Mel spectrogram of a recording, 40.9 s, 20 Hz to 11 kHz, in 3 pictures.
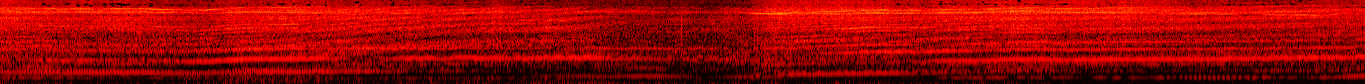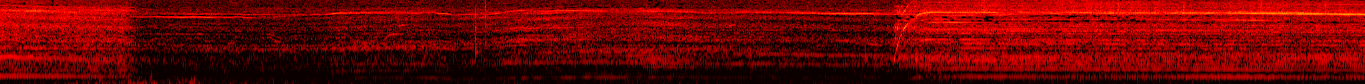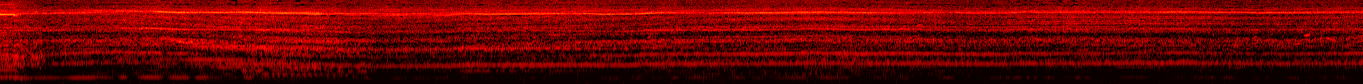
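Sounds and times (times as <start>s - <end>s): electric motors and propellers whining: 0.0s - 40.9s.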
